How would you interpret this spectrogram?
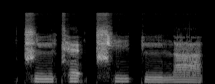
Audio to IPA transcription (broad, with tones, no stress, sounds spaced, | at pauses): t͡ɕ ĩ˨ tʰ ɛ˦ ʔ t͡ɕʰ i˦ k ĩ˨ n ä˦˨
